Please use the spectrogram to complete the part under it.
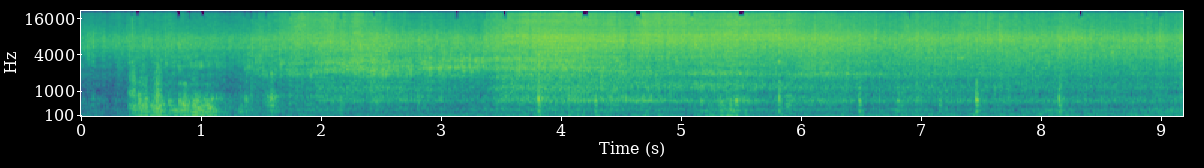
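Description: Hilsa fish frying in hot oil, a steady close sizzle with a few soft clinks and stirs, no voices.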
